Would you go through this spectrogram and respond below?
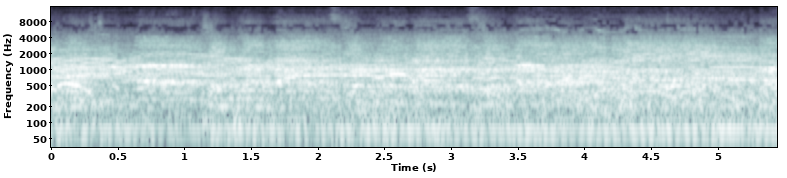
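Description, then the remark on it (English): A large crowd of people talks all at once as a van carrying carolers passes, many overlapping voices blending into a dense, steady babble that holds at an even level throughout, with no single speaker standing out. “The carol van passes crowds of people.”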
